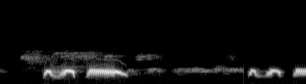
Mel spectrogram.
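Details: A 'giọng thổ' spotted dove, cooing to stimulate wild-caught doves, gives a hooked double note and a long low coo, then quieter humming tones and a second phrase starting; faint higher notes overhead.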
